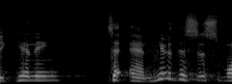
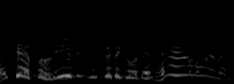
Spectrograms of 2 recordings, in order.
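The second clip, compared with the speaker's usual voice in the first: mock sobbing, high, tearful, distraught wail; 9 semitones higher, 10 dB quieter than usual. Retelling her reaction on catching the speaker smoking: imitating someone crying. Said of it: "She's, like, crying".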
